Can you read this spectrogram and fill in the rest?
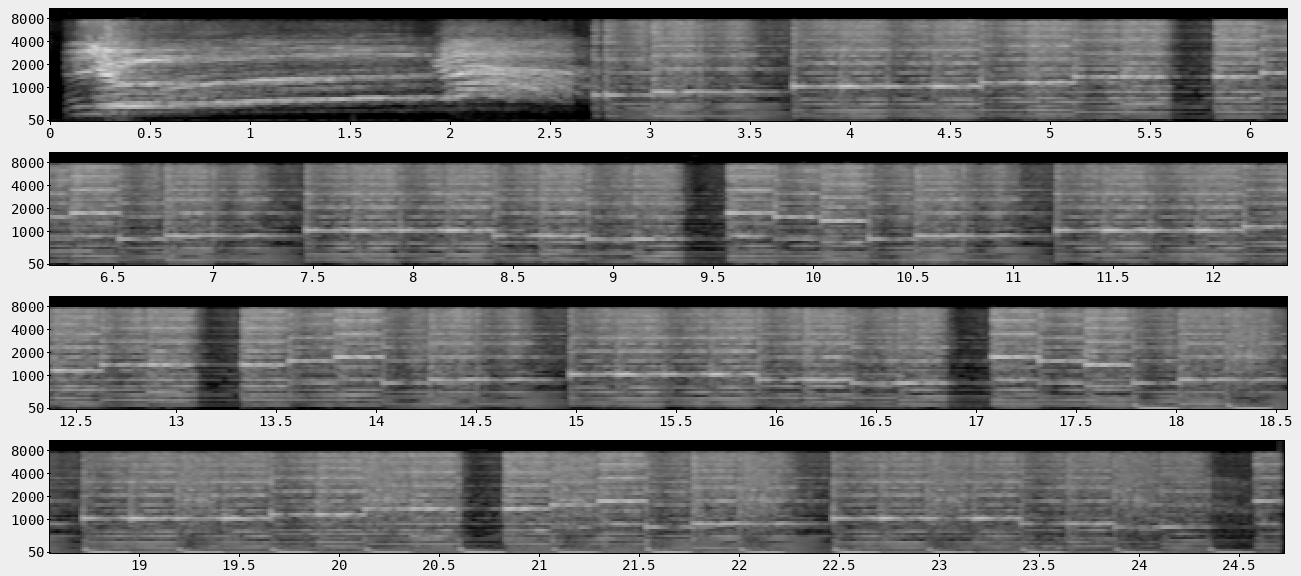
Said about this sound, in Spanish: Y así empieza por última vez el programa con nuestro grito de guerra que decía …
